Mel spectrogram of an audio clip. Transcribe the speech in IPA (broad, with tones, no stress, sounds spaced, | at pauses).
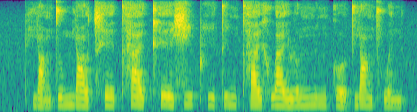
pʰ j ɑ̰˨˩ ŋ t̪ u˨˦ m j ɑ˨˦ ʊ̯ t͡sʰ e˨˦ ɪ̯ t̪ʰ a˥˨ ɪ̯ kʰ e˥˨ ɪ̯ ɕ i˥˨ pʰ i˨˦ t̪ i˥˨ ŋ t̪ʰ a˥˨ ɪ̯ x w a˥˨ ɪ̯ ɻ ɤ˦ ŋ m i˨˦ ŋ k o̰˨˩ ʊ̯ t̪ j ɑ˥˨ ŋ t̪ʰ w ə˩ n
